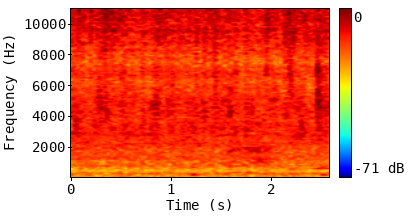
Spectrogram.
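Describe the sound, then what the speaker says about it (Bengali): Heavy rain falls outside as a dense, even hiss that stays steady and unbroken throughout, with no voices over it. "বাইরে প্রচণ্ড বৃষ্টি হচ্ছে আজকে"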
